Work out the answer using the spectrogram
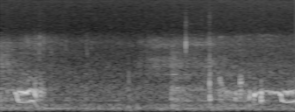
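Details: A pigeon gives a low bubbling coo, then falls quiet for about a second and a half, then gives two more rolling, slightly descending coos against faint low hum.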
